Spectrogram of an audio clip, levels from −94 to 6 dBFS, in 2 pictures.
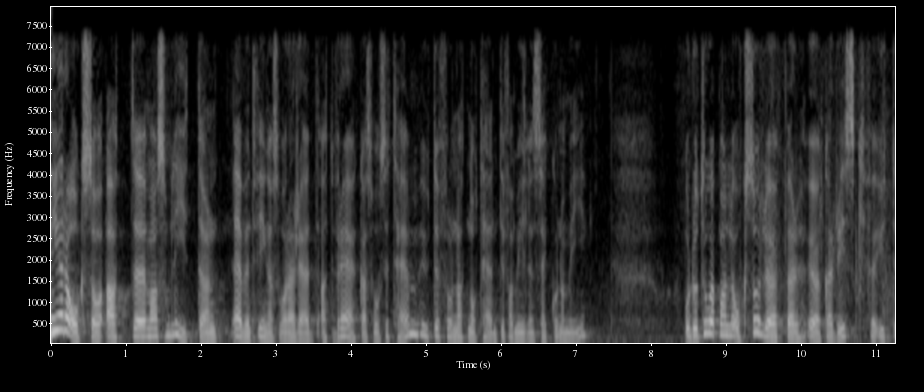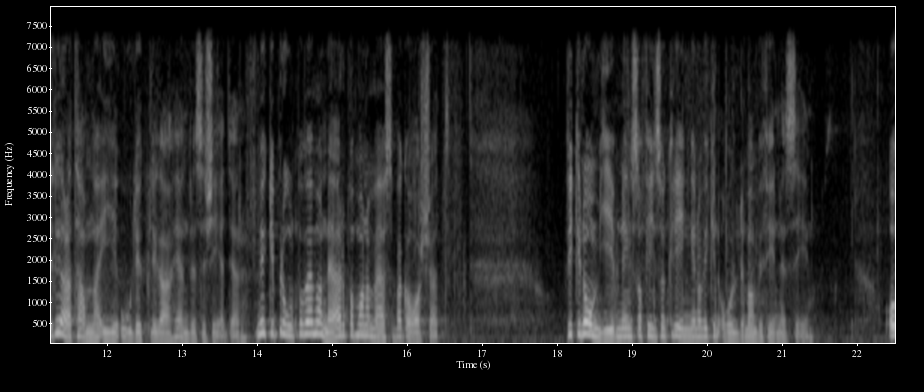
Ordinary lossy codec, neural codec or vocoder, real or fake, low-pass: none; none; real; 7.2 kHz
